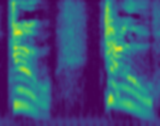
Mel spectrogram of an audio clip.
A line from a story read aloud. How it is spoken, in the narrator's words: roared Norman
